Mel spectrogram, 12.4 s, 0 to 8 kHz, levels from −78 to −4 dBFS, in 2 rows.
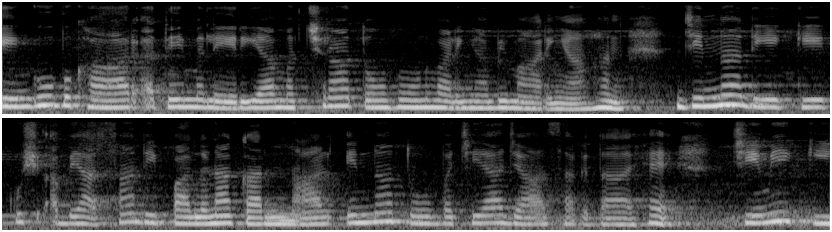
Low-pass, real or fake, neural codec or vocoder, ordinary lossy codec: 7.2 kHz; real; none; none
